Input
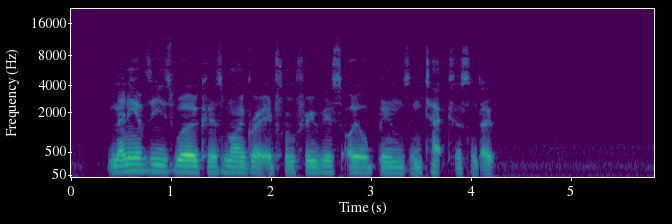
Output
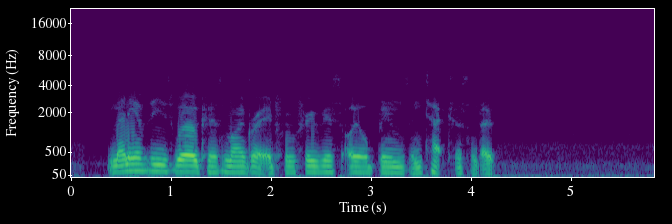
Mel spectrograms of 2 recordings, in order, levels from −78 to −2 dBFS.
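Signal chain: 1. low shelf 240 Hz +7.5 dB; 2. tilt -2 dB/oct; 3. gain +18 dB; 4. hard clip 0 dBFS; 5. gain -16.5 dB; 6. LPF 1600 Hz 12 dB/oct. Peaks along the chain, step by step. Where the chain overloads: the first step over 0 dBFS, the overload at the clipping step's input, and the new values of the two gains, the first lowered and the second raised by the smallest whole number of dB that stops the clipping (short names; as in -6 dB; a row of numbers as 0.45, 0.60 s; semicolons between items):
-14.0, -10.5, +7.5, 0.0, -16.5, -16.0 dBFS; step 3, 7.5 dB; step 3 +10 dB, step 5 -8.5 dB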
